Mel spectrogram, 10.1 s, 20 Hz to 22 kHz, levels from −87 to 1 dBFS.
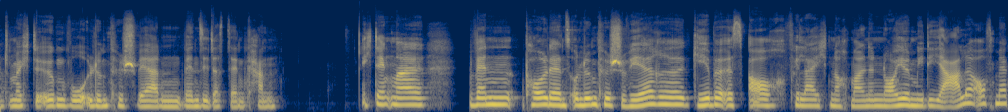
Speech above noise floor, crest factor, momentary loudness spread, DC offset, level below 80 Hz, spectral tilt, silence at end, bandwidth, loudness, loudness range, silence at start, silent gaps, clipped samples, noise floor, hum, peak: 57 dB; 16 dB; 10 LU; under 0.1%; -70 dBFS; -5.5 dB/octave; 0 s; 13 kHz; -17 LUFS; 5 LU; 0 s; none; under 0.1%; -74 dBFS; none; 0 dBFS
